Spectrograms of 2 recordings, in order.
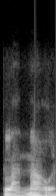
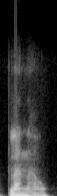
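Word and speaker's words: πλανάω: Se la doy para que usted vaya y busque con las herramientas que están disponibles la palabra G4105 que se pronuncia más o menos planao, hermano.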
